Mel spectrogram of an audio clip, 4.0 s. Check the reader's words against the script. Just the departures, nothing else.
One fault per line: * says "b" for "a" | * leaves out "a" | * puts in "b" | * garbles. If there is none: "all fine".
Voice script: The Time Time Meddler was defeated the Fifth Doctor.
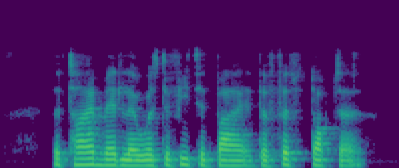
* leaves out "Time"
* puts in "by"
